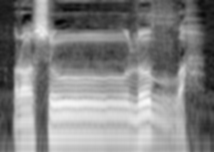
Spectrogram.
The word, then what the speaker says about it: Rasulullah: Rasulullah. Pertanyaannya, lafaz Allah ini dibaca tipis apa tebal? Tebal Pak Ali. Kenapa? Karena sebelumnya baris atas nih, Rasulullah.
